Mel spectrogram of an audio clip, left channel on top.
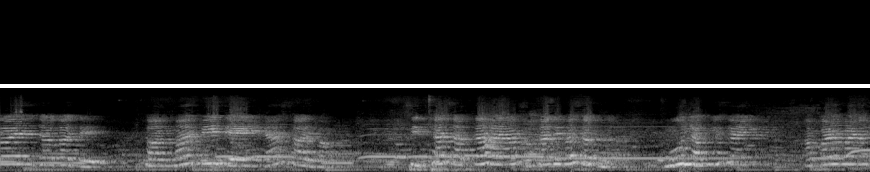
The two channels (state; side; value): silent; left; digital silence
